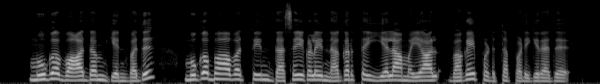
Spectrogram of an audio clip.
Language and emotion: Tamil, neutral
